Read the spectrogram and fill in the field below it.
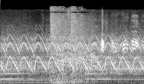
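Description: A car crashes into another car with a thud.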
